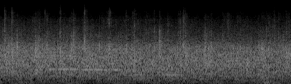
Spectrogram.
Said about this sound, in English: And he's getting the saxophone section of the BBC Symphony Orchestra to its feet for a special round of applause at the beginning before the rest of the orchestra.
